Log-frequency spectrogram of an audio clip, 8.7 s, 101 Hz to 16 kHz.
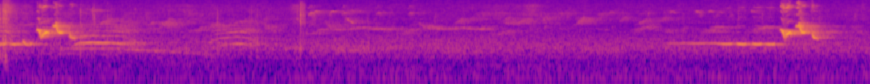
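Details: Japanese bush warbler (Horornis diphone), first song of the season, 19 March 2016, singing twice: a long, level whistled note then a quick, explosive rising flourish; softer chirps from other small birds fill the gap between phrases.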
